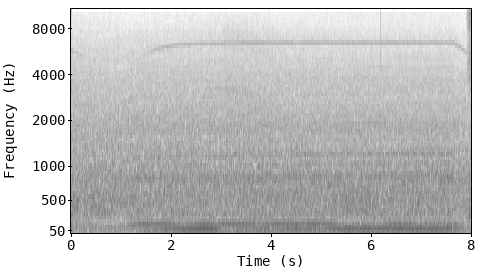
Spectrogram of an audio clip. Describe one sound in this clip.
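A truck engine drones steadily with a low hum.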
